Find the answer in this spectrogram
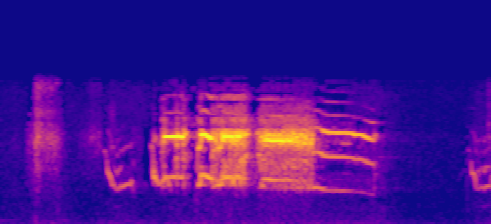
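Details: A rooster crows: a stuttering broken start leads into a loud, strained cry held for over two seconds, then falls away. Short scattered calls come before it and after it.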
